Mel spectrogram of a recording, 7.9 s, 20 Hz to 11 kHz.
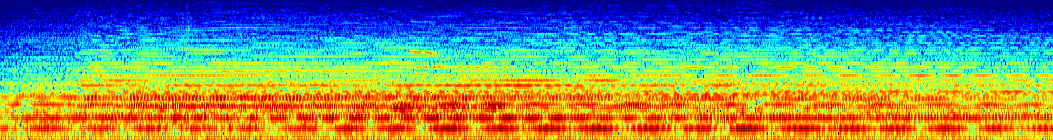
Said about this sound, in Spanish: Cuando esta tercera sirena sonó, unas 300 personas ya se encontraban agolpadas sobre la avenida El Poblado, a las afueras del club campestre, hasta donde las vallas de seguridad lo permitían a la espera de que el Mónaco desapareciera ante sus ojos.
